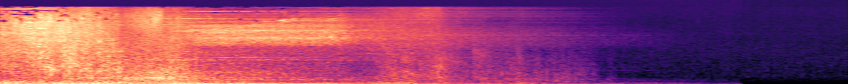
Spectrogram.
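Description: A loud, booming game victory fanfare plays and slowly fades out.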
